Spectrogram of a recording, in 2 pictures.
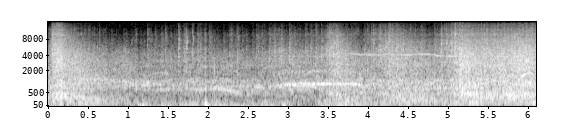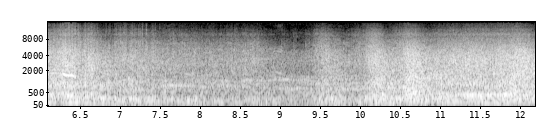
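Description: Monster truck engines roar loudly in a large arena.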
